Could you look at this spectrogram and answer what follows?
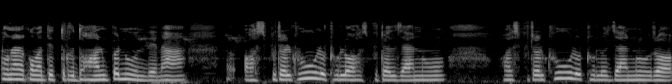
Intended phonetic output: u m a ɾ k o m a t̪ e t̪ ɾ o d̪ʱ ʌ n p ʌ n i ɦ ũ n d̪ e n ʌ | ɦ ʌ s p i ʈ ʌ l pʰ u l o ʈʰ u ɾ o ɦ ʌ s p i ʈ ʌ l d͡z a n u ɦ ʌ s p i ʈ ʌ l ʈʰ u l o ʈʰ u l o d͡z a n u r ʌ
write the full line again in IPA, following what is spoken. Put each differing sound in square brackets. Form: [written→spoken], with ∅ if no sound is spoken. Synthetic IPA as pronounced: u [m→n] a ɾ k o m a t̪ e t̪ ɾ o d̪ʱ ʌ n p ʌ n i ɦ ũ n d̪ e n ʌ | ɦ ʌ s p i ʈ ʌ l [pʰ→ʈʰ] u l o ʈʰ u [ɾ→l] o ɦ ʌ s p i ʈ ʌ l d͡z a n u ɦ ʌ s p i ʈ ʌ l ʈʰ u l o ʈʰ u l o d͡z a n u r ʌ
